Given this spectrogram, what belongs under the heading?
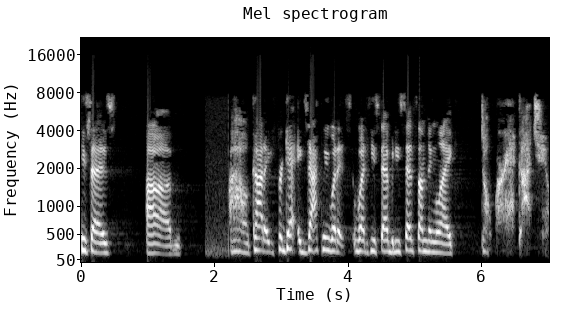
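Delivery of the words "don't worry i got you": soft, breathy whisper under the breath. Retelling what someone whispered in a dark room at night: imitating a whisper. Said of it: "And he just whispers".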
